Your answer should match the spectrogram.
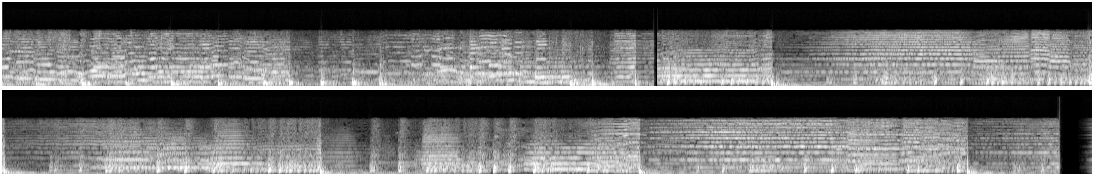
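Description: Brass band music: trumpets and trombones playing a melody. The first few seconds are busier with beats under the tune, after which the notes are held in long phrases separated by short breaks.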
